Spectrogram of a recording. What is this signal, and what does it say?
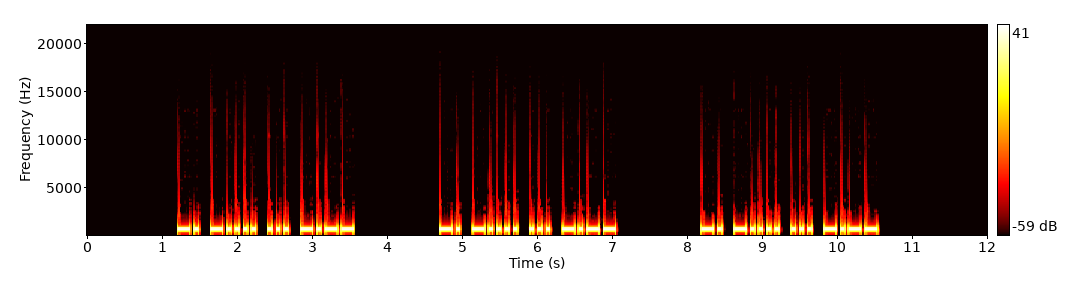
Morse code, heard as a keyed tone, about 23 wpm, 700 Hz. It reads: N6SY N6SY N6SY
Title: USA Call Signs - 4 Characters - Repeated 3x - 22wpm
